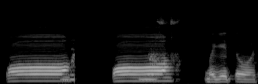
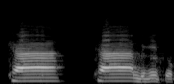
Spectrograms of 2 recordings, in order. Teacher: Jadi kalau huruf ko, dia tidak ada sifat dari ada aliran nafasnya. Ko nggak ada. Tapi kalau huruf kaf ada aliran nafasnya.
